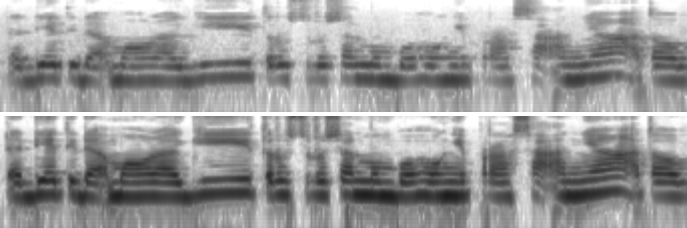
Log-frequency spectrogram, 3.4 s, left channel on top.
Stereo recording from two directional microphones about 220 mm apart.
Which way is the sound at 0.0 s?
45° right (ahead or behind).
